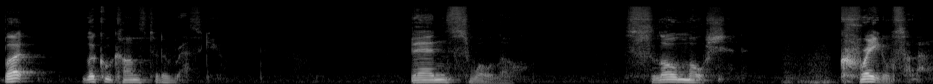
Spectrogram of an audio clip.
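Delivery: very soft, low near-whisper; mock-solemn hush; hushed dramatic narration. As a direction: narrate it like a solemn slow-motion scene. Narrating a tender slow-motion rescue.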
